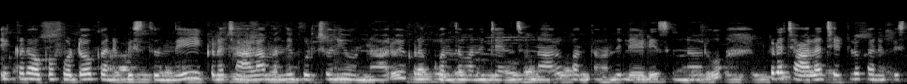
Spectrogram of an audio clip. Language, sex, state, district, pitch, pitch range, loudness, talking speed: Telugu, female, Andhra Pradesh, Sri Satya Sai, 220 Hz, 200-235 Hz, -17 LUFS, 140 wpm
